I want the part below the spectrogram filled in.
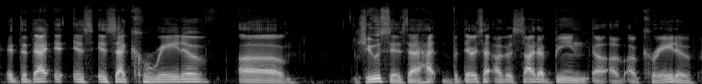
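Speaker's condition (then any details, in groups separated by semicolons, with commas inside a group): No condition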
